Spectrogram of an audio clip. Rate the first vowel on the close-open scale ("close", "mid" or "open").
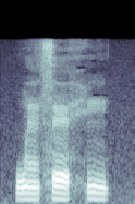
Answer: mid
